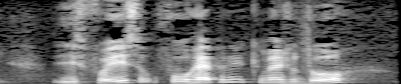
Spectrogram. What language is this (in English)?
Portuguese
